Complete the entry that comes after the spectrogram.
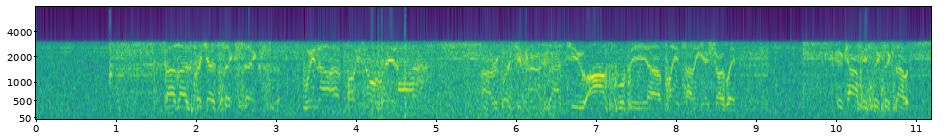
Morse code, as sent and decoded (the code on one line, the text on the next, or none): none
